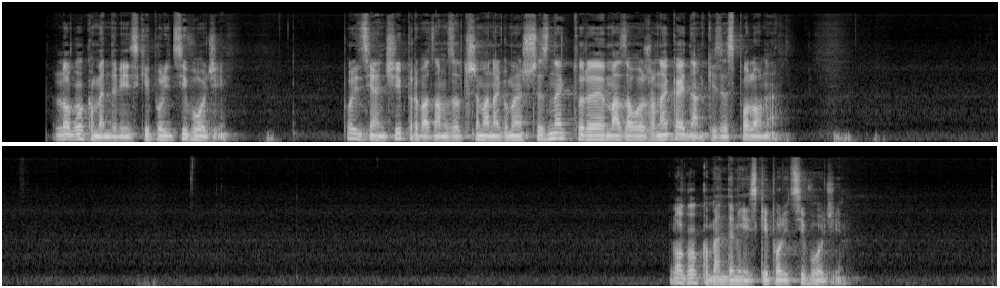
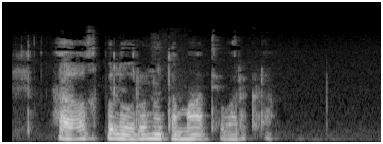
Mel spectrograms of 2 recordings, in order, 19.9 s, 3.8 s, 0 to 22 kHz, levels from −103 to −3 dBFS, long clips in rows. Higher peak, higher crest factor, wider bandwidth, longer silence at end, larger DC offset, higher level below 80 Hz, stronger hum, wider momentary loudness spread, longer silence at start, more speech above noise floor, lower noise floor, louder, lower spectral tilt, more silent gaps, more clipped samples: about the same, -8 dBFS vs -10 dBFS; about the same, 24 dB vs 20 dB; first, 16 kHz vs 8.2 kHz; first, 1.5 s vs 1.1 s; neither; about the same, -62 dBFS vs -58 dBFS; neither; second, 9 LU vs 20 LU; first, 0.55 s vs 0.2 s; about the same, 44 dB vs 41 dB; about the same, -72 dBFS vs -69 dBFS; about the same, -28 LUFS vs -29 LUFS; second, -4 dB/octave vs -8 dB/octave; neither; neither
